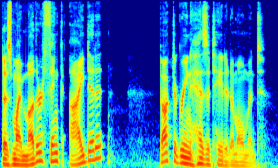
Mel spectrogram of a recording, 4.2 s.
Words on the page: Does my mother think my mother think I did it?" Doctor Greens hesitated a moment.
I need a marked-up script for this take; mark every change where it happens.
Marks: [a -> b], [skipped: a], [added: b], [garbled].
Does my mother think [skipped: my mother think] I did it?" Doctor [Greens -> Green] hesitated a moment.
